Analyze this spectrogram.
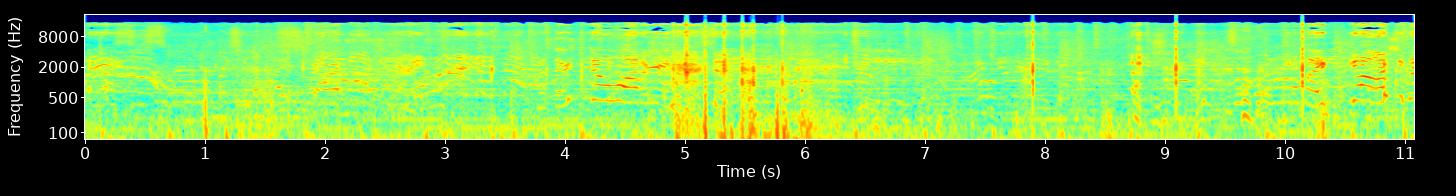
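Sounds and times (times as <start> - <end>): excited voices: 0.0 - 11.0
water splashing: 0.0 - 11.0.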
